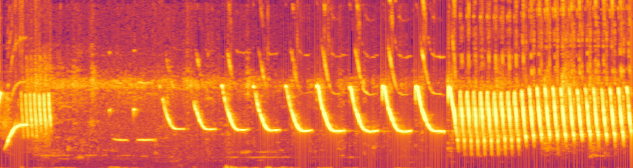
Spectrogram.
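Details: Canary singing with rich melodic turns as tutoring and prompting song for young learning canaries; a rising note and short clicks precede a row of downward-sweeping whistles, then a very fast, dense buzzy roll.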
